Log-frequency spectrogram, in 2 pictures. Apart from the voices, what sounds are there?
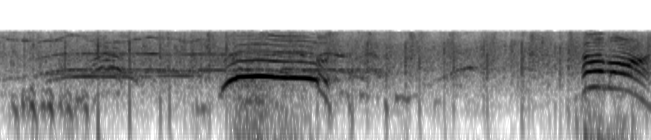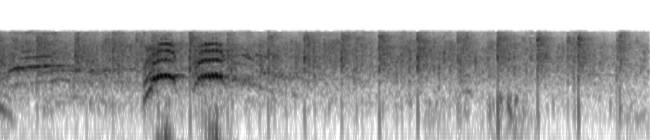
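audience applause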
